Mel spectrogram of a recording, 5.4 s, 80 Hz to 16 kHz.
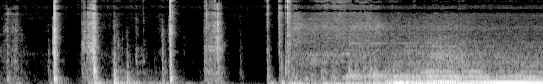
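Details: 2006 BMW 330i (E90, N52) on a cold start, with new VANOS solenoids and camshaft sensors fitted: starter clicks, then a rough, lumpy low idle. The owner says it also shuts off and restarts while driving, and surges and loses power.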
